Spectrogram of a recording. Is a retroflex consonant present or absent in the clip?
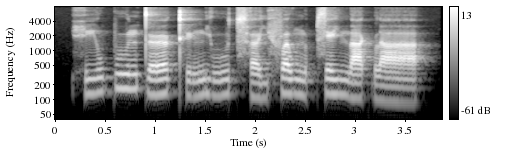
absent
